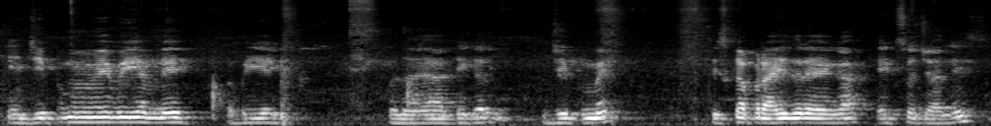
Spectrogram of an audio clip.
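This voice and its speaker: A man's voice: medium pitch, a little slow. A young man who owns a clothing factory, walking through his products one by one and stating each price steadily. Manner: steady, listing items and prices. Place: clothing showroom indoors. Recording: roomy echo, light background noise.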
